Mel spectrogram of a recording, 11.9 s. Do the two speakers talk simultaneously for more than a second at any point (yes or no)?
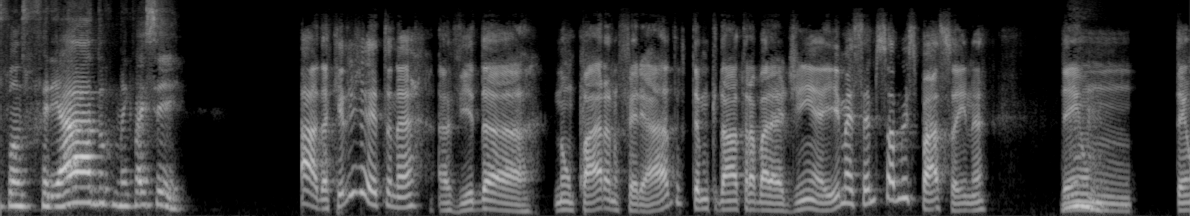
no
